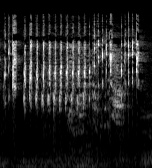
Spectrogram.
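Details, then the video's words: Long-tailed shrike, called cendet, in lively song mixing imitated labet and canary sounds; rapid pulsed high chattering, about three notes a second, ending in a brief rising scratchy phrase. "Masteran Cendet Petir gacor, Full isian mewah Labet dan kenari"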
